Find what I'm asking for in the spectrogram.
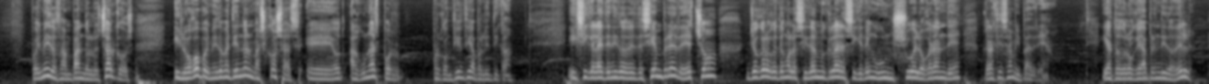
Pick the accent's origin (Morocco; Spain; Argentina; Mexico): Spain; Madrid, Community of Madrid; me crié en Madrid. Tengo el primer desahucio con 11 años, que nos tiran la casa para hacer la avenida de San Francisco el Grande, más grande. Y nos llevan a San Cristóbal de Los Ángeles, que era un descampado con 4 bloques.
